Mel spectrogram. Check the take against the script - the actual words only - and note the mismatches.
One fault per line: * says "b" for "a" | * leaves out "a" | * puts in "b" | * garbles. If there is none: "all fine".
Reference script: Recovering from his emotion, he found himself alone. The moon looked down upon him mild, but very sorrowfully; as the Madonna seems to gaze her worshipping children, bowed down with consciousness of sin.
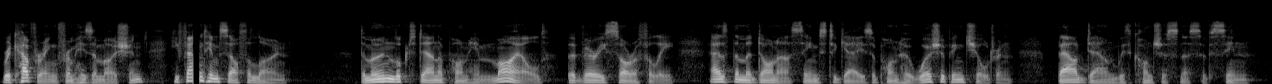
* puts in "upon"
